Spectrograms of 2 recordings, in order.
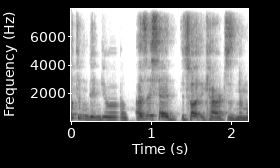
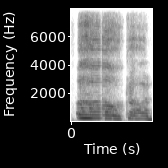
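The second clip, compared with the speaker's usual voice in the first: higher-pitched imitated moan, tailing off; mock distress; 6 semitones higher than usual.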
